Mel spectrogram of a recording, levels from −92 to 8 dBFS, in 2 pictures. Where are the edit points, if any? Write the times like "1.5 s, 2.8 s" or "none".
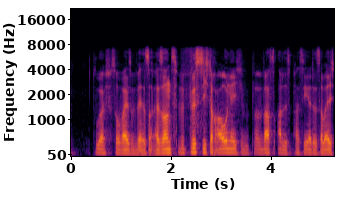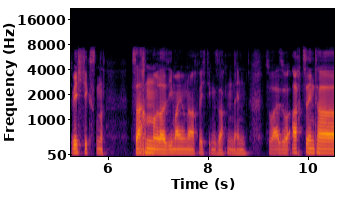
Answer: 1.2 s, 5.3 s, 7.3 s

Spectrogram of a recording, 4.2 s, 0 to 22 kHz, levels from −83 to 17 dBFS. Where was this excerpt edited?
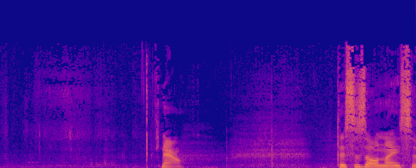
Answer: none

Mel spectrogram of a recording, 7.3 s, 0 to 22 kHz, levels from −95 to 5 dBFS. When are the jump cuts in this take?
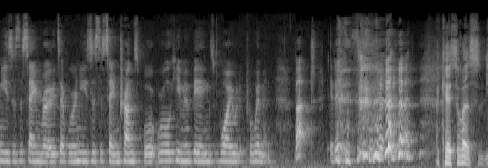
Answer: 3.7 s, 4.8 s

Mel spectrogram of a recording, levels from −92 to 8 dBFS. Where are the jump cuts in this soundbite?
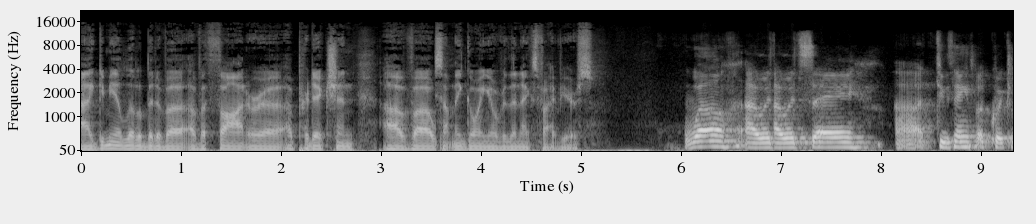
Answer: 3.5 s, 6.9 s

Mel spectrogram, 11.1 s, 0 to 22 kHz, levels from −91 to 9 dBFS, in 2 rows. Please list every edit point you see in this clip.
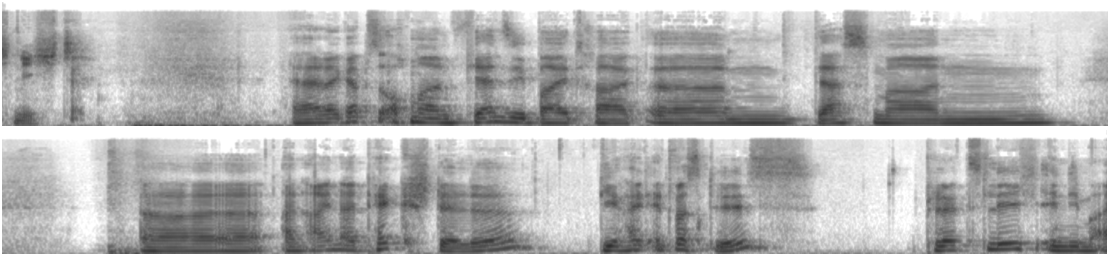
3.2 s, 8.4 s, 9.0 s

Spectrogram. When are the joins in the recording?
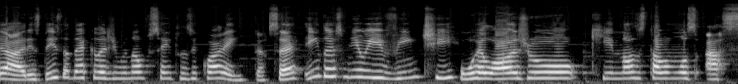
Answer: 5.8 s

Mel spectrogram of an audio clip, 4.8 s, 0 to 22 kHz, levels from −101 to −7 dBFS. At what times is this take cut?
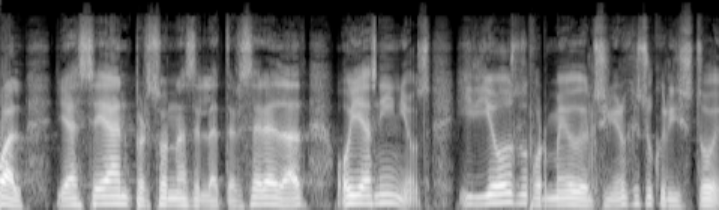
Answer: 2.5 s, 3.5 s

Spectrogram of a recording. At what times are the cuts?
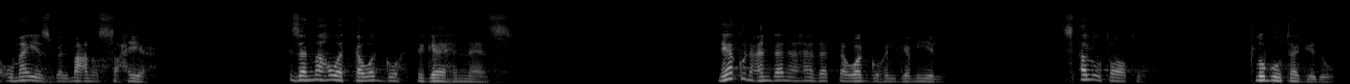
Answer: none

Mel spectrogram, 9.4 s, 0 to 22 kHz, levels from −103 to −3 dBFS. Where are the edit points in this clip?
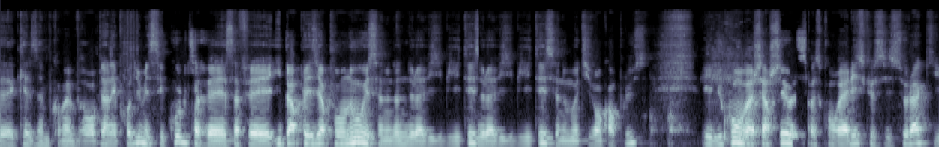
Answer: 4.8 s, 8.1 s

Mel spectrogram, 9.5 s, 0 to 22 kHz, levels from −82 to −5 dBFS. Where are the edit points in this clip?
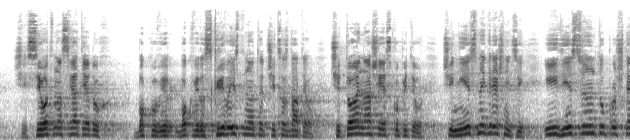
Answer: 1.9 s, 4.2 s

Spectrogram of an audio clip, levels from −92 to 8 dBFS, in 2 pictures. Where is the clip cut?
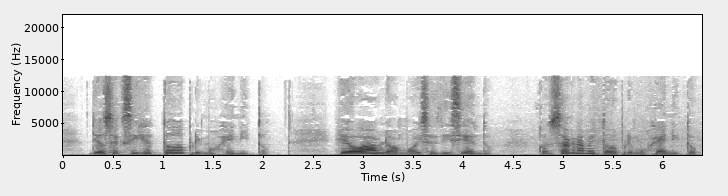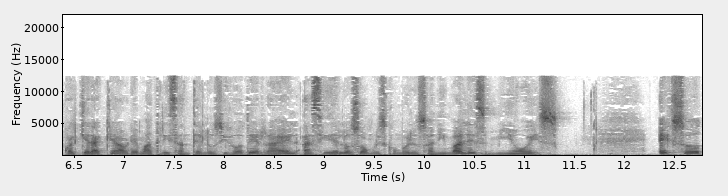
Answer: none

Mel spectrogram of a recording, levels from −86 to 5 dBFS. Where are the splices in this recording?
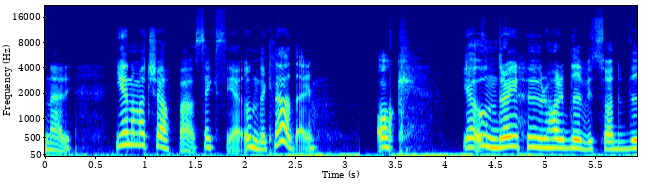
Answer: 4.7 s

